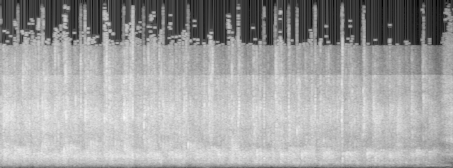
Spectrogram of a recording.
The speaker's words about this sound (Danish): Og det er jo lige præcis det, man må ikke klappe endnu. Og det, og I må gerne klappe, hvis I gerne vil give ham en klap. Kom med den.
